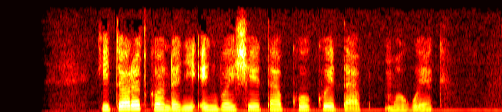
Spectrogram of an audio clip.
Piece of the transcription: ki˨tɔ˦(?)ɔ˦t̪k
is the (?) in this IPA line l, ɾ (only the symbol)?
ɾ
